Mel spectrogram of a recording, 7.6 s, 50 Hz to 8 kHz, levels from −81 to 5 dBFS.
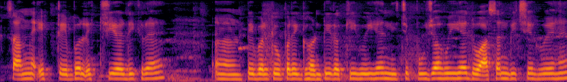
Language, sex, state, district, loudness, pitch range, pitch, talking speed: Hindi, female, Bihar, Jamui, -17 LUFS, 175-185 Hz, 180 Hz, 200 wpm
